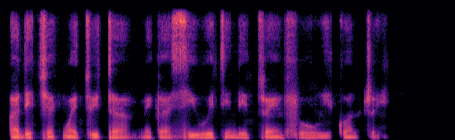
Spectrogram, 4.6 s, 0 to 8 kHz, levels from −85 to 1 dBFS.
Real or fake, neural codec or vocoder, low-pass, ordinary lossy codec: fake; codec, 24 kHz, 1.2 kbps, DualCodec; 7.2 kHz; none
